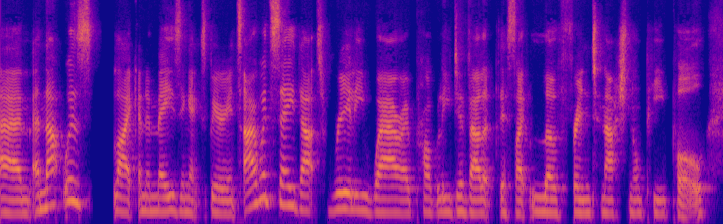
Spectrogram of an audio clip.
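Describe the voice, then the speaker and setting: Speaking in an unremarkable speaking voice, a woman moves at a fairly quick pace with hardly any pauses, her fairly low pitch showing ordinary variation. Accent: American. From England (Derby), partly Seattle as a child. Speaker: eating disorder therapist. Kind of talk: podcast interview. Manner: casual, many fillers (um, like).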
